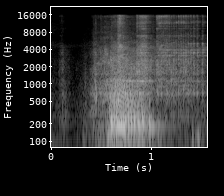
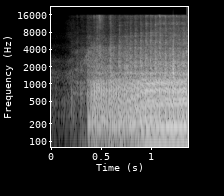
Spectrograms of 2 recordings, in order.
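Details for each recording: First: Titan strimmer two-stroke, fresh fuel, primed, cold start on choke then half choke: surges up and falls back about once a second, never holding revs, dies off choke; carburetor fault suspected. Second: Titan strimmer, primed two-stroke that previously ran only on choke, after a carburetor swap: catches and settles into a steady high buzz with choke off, holding revs evenly; carburetion healthy.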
